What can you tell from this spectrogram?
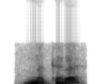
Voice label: "makkara", amharico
